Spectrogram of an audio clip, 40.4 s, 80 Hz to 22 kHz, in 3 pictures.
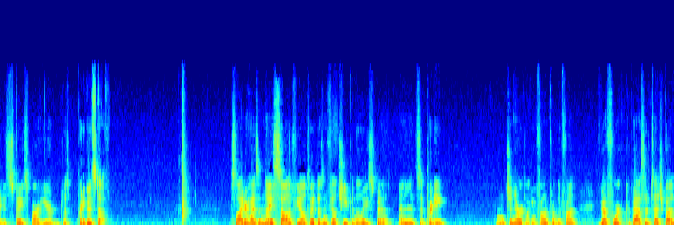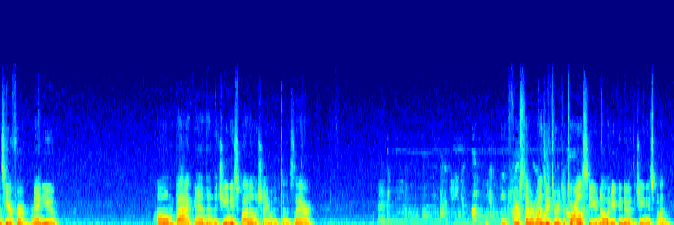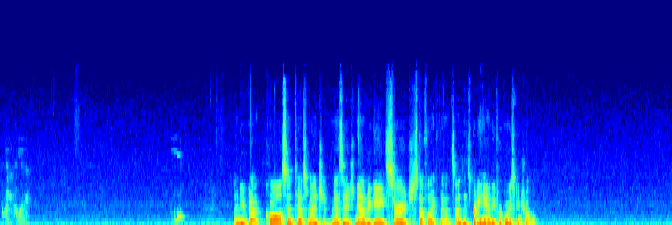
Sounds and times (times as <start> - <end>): Speech: 0.0 - 2.2, 4.6 - 9.0, 9.9 - 14.7, 16.6 - 19.8, 22.3 - 27.6, 31.6 - 37.8.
